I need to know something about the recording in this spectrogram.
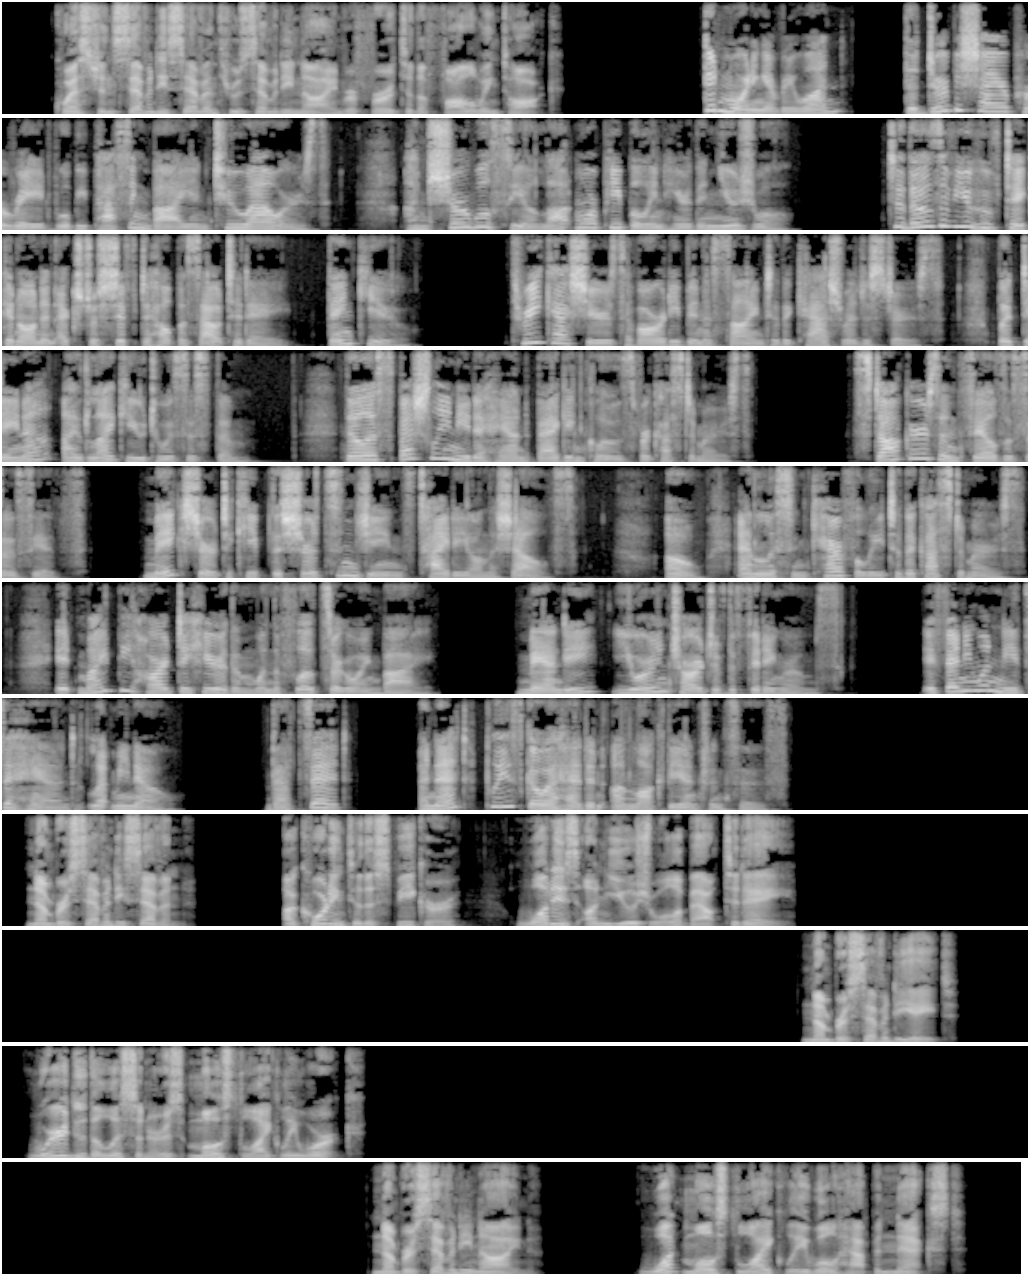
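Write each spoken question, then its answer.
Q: According to the speaker, what is unusual about today?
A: A parade is passing by, so more customers are expected

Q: Where do the listeners most likely work?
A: At a clothing store

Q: What most likely will happen next?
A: The store will open (entrances unlocked)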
